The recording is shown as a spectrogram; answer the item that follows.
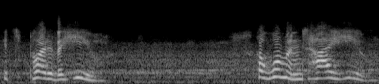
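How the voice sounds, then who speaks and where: A woman's voice: high-pitched, measured pace, highs cut off. A woman playing an anxious, suspicious new wife in a 1940s radio drama, speaking hesitantly and faltering over her words. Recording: noisy old-time radio recording.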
